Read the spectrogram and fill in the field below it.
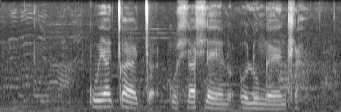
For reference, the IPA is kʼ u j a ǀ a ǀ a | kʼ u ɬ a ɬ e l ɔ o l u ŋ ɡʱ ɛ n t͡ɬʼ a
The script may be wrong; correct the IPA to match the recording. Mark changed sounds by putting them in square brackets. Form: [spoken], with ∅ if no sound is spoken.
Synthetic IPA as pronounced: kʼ u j a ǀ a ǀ a | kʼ u ɬ a ɬ [ɛ] l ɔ o l u ŋ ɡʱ [ɛː] n t͡ɬʼ a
